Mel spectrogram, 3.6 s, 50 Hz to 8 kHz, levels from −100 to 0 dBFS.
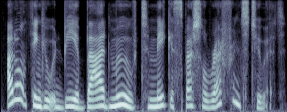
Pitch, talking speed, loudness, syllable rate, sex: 215 Hz, 270 wpm, -17 LUFS, 5.8 syllables/s, female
